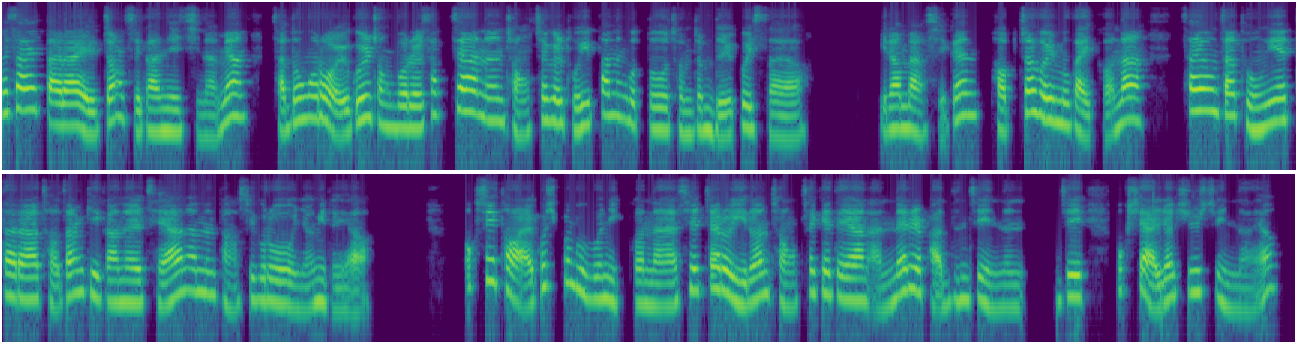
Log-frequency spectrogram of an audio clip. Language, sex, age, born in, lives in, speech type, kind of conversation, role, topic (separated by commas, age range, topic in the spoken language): Korean, male, 30-34, South Korea, France, read, expert-assistant, expert, 생체 정보 기반 결제 시스템의 장단점은 무엇인가요?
